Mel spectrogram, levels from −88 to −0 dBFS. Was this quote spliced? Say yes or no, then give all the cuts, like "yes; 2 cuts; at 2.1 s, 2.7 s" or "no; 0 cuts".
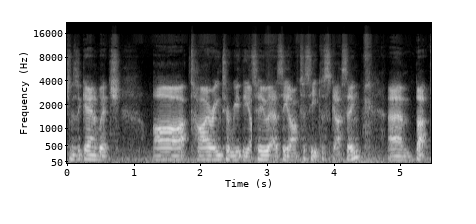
yes; 3 cuts; at 1.8 s, 2.8 s, 3.8 s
